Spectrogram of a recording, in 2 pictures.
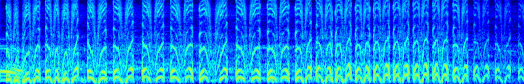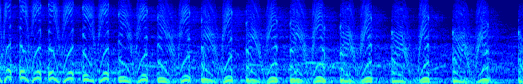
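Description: A DJ scratching on the decks over music: quick back-and-forth strokes that sweep up and down in pitch, getting quieter about five seconds in.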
